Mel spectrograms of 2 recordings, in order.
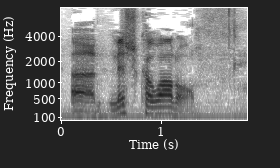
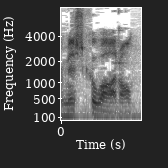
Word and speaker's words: Mixcoatl: Mixcoatl, Mixcoatl.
